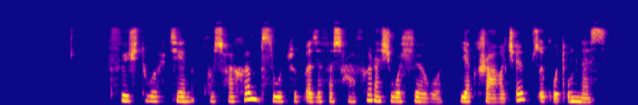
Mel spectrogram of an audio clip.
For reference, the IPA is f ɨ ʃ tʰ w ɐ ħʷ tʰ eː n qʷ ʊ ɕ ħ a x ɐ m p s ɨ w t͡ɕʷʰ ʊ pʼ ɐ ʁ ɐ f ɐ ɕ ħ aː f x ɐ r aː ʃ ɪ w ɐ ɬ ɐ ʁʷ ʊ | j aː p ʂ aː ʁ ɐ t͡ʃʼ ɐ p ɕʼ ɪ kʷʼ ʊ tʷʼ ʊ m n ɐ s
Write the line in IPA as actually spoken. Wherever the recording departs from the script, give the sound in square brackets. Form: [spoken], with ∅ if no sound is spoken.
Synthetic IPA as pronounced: f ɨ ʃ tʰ w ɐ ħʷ tʰ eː n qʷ ʊ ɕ ħ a x ɐ m p s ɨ w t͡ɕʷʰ ʊ pʼ ɐ [z] ɐ f ɐ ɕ ħ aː f x ɐ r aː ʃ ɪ w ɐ ɬ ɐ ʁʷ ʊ | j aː p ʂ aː ʁ ɐ t͡ʃʼ ɐ p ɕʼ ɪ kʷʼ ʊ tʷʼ ʊ m n ɐ s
